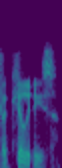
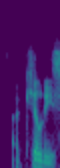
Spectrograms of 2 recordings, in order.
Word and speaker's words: Achilles: ailles is heel yeah not Achilles is just Achilles Achilles heel Achilles heel okay good to challenge someone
